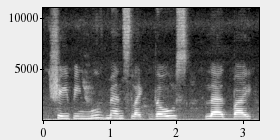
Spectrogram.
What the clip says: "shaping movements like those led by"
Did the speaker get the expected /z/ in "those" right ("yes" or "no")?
no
